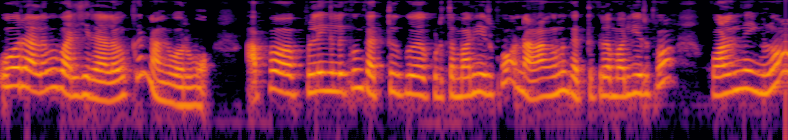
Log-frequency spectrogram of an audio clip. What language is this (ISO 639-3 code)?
tam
